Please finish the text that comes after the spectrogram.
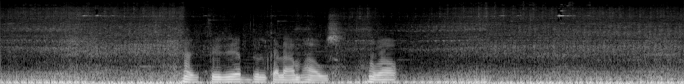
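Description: A motorcycle idles and rumbles nearby while it is being parked on a road trip stop outside a house. The engine is steady under a man's speech.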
